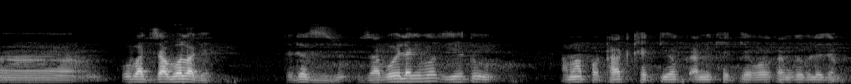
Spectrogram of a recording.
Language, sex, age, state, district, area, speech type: Assamese, male, 60+, Assam, Lakhimpur, rural, spontaneous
